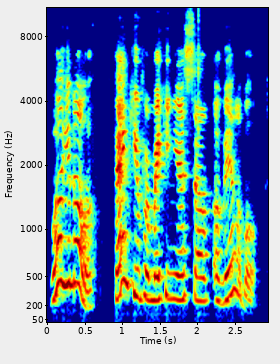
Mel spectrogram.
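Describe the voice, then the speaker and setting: Speaking fairly quickly with big swings in pitch, a middle-aged woman with a slight Trinidadian accent hosts an interview show from a room at home over video call. Her high voice sounds pushed and bright, and her manner is warm, upbeat and encouraging. She is a talk show host and mental fitness coach with Trinidad and Tobago roots.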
